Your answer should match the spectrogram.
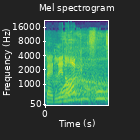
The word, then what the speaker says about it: Bedlinog: Well, I'm glad you've done your linguistics, because not only people can say Bedlinog, they say Bedlinog. Barry and his mates would love that pronunciation, Nige.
